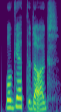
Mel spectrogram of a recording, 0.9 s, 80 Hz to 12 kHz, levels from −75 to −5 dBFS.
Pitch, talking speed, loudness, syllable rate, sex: 215 Hz, 260 wpm, -17 LUFS, 5.4 syllables/s, female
